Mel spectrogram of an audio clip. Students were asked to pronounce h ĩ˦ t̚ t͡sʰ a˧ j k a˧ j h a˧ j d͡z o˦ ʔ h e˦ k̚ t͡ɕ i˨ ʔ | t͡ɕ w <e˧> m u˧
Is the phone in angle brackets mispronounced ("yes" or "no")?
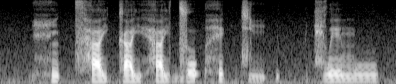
no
